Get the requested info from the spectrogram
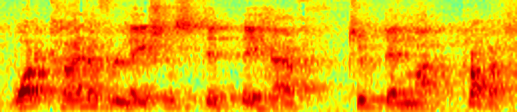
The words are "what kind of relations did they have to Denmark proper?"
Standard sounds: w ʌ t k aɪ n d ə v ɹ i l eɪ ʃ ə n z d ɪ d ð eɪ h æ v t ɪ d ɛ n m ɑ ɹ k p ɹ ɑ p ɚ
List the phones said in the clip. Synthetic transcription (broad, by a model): w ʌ t k aɪ n d ə v ɹ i l eɪ ʃ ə n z d ɪ d ð eɪ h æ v t ɪ d ɛ n m ɑ ɹ k p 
